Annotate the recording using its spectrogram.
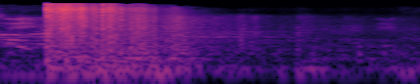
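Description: A firework shell bursting with one loud boom about a quarter second in, its report rolling on and fading over most of a second.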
